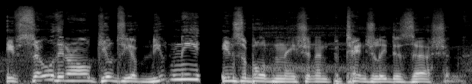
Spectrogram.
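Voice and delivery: cold, commanding dark lord; stern commander voice. Acted. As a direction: give orders like an imperial lord. Vader's voice in reading.

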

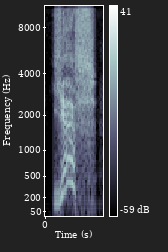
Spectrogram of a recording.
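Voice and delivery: eager, high-pitched yes. A narrator's reading. Alexandra accepting dueling practice, eagerly. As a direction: jump at the offer. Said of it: "Alexandra replied eagerly".

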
